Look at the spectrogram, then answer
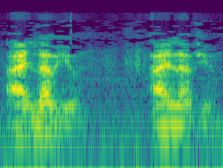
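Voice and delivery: loving farewell whisper; tender. Real, not acted. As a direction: let it melt away. Fading blessing.

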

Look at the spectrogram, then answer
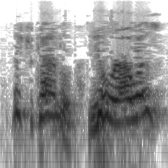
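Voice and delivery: put-on high, loud child voice; excited little boy. Boy wakes and calls Mister Candle, excited high voice. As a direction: burst out with the news in a boy's voice.

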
